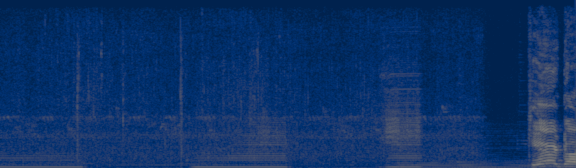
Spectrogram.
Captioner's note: phone buzzing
